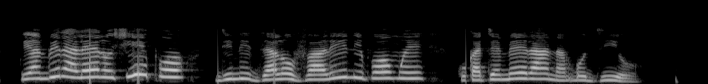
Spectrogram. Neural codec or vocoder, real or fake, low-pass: none; real; 5.4 kHz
